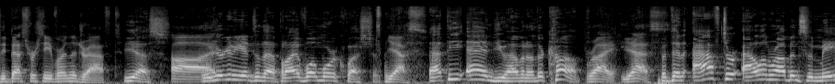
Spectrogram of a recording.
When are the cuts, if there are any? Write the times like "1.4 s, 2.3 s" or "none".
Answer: 6.2 s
